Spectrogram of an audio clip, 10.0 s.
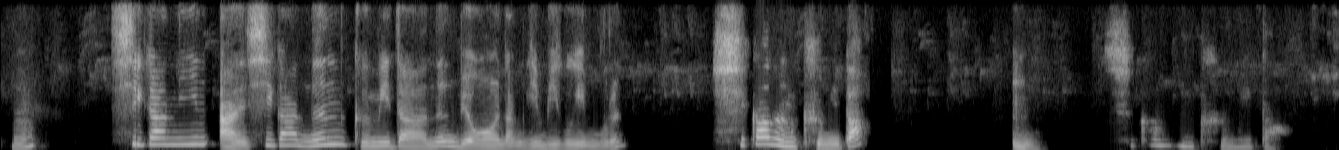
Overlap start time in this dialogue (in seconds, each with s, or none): none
